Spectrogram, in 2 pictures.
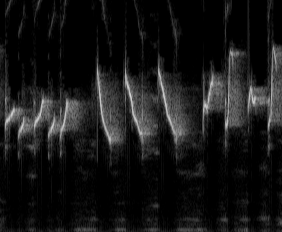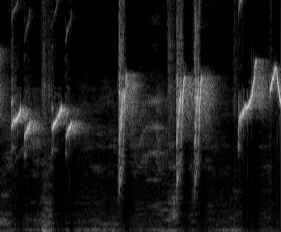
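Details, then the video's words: High, thin sunbird phrases from a kolibri wulung, the kind used as a lure recording: quick downward-slurred squeaks and short buzzy bursts in a busy, jerky sequence, with faint low background murmurs. "Suara burung kolibri wulung cocok buat suara pikatan kolibri"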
